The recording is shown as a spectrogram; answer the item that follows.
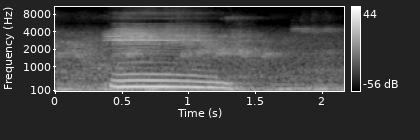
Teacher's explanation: जब हम दीर्घ ई का उच्चारण करते हैं तो दो मात्राओं का समय लगता है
